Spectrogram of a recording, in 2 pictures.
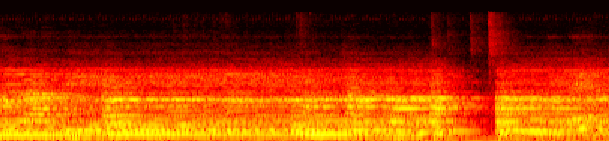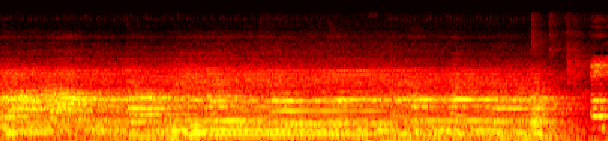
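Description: Recording of a choir singing a slow, gentle gospel song in sustained, held notes. The sound dips briefly just before five seconds in, then the singing comes straight back.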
